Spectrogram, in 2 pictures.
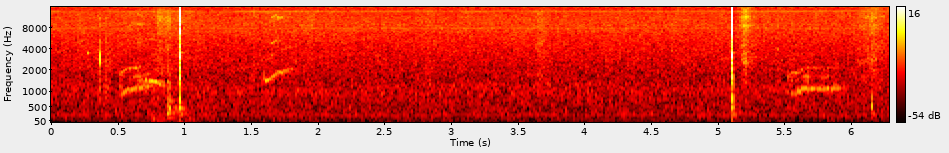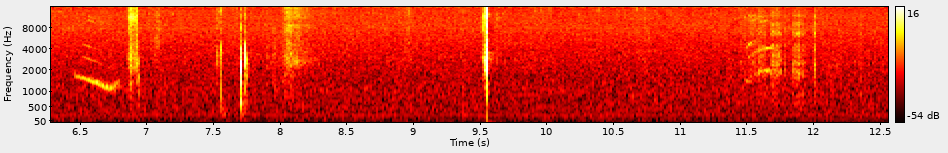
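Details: Small kittens learning to walk, with a few thin rising and falling mews spaced several seconds apart between sharp clicks and knocks in a quiet room with a low hum.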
